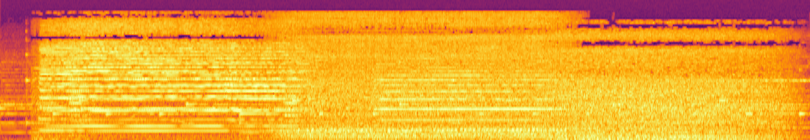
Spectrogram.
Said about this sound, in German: Die Bauern machen mobil. Auch über Südbadens Straßen rollten und hupen mehrere tausend Traktoren. Die Landwirte protestieren gegen den geplanten Wegfall von Vergünstigungen etwa bei der Kfz-Steuer oder beim Agrardiesel.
